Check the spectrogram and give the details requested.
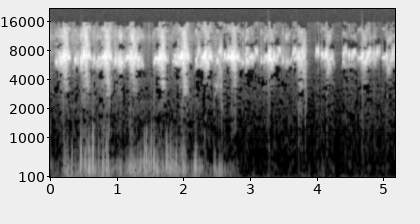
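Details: Sprague's pipit babies calling for food as a parent delivers big worms, with loud, shrill, rapidly repeated high squeaks, some harsher and buzzier, over soft rustling in the first half.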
